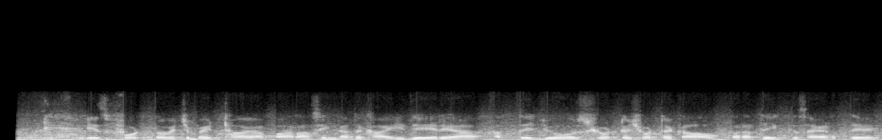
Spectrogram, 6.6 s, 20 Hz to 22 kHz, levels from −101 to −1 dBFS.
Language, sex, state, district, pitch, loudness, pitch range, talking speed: Punjabi, male, Punjab, Fazilka, 110 Hz, -14 LUFS, 110-120 Hz, 170 wpm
